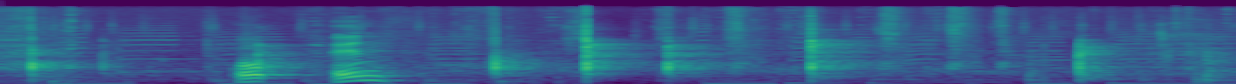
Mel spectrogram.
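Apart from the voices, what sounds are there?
slicing food into julienne with a sharp knife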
